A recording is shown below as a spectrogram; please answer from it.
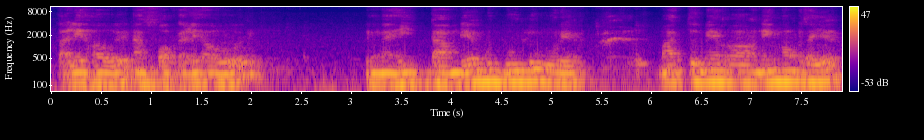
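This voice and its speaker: A man preaching a sermon, telling stories animatedly and acting out dialogue with big swings in pitch. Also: flat delivery, takes it slowly, warm tone. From Malaysia. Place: prayer hall. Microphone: phone recording from the audience. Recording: echoey hall from far off with room noise.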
